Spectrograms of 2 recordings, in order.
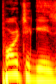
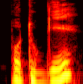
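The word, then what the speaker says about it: Português: you guys's native language portuges Portugues Portuguese that's how you say Portugues Portuguese yeah in real we kind of exchange the S to X so that's the only city only state that's how you guys you pronounce the S as a x yeah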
